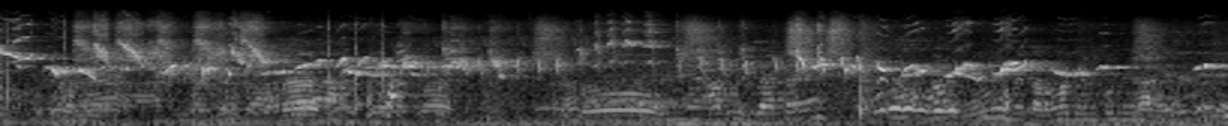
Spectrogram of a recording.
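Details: A caged greater green leafbird under setup trials keeps up fast, varied chattering and whistled phrases, repeated several times a second, with people talking quietly in the background.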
